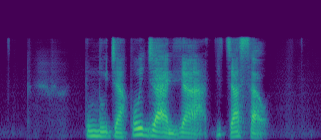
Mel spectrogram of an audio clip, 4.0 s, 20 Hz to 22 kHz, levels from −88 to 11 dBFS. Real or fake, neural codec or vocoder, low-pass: fake; codec, 16 kHz, 0.5 kbps, FreqCodec, larger model; 7.2 kHz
